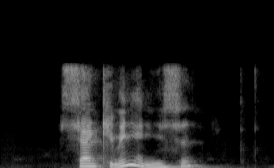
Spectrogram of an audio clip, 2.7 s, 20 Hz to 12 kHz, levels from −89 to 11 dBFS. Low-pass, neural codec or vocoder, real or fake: 7.2 kHz; codec, 16 kHz, 2 kbps, FreqCodec, larger model; fake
